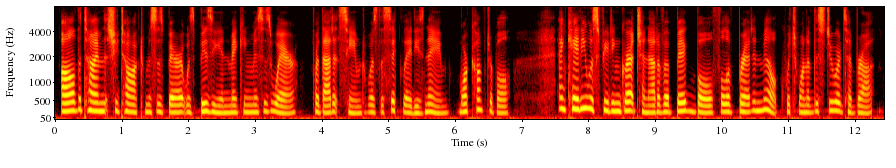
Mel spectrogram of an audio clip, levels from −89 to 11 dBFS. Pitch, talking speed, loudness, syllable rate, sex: 205 Hz, 215 wpm, -20 LUFS, 5.5 syllables/s, female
